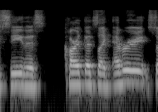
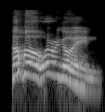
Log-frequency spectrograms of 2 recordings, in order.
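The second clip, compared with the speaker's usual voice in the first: jolly, cheerful, raised and pitched up; 8 semitones higher, 7 dB louder than usual. Voicing the coach driver greeting his passengers, the speaker uses a cheerful driver voice. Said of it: "he just for some reason loves his fucking job".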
